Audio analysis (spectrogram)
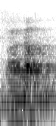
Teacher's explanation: Balak berhenti langsung. Itu namanya syiddah. Termasuk huruf yang tebal juga qaf ya.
